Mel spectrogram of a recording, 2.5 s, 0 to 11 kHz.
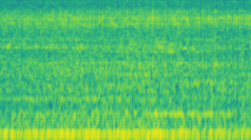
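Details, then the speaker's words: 1995 Honda Civic DX 1.5L idling steadily with a fast, light ticking over its low hum, not very noticeable; owner can't pinpoint it and wonders if a valve adjustment is needed. "definitely a tick i think it's coming from in there possibly um yeah sound good it's not very noticeable but i i can notice it and it's really annoying"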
